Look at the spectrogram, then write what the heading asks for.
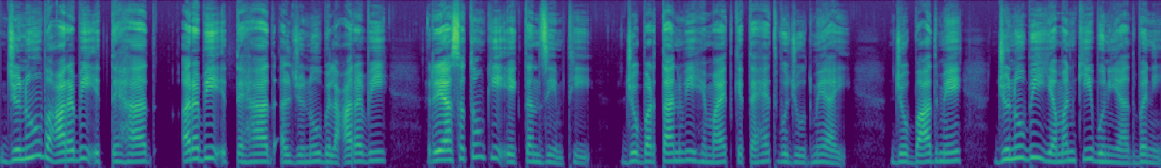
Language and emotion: Urdu, neutral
